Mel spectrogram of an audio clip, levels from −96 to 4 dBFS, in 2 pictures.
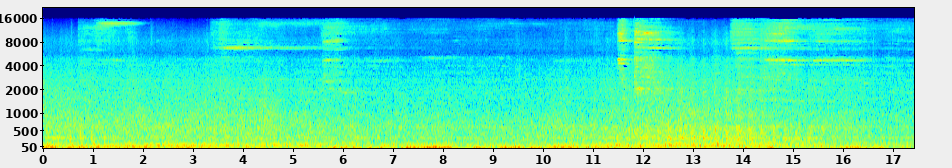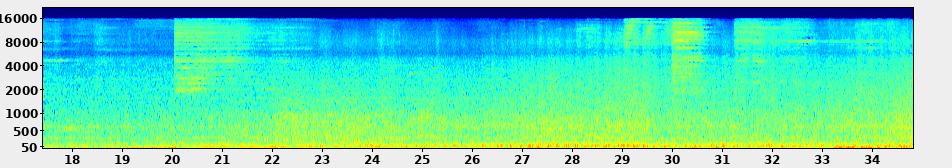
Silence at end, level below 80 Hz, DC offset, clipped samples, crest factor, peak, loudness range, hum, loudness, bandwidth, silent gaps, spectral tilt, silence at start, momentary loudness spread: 0 s; -34 dBFS; under 0.1%; under 0.1%; 18 dB; -8 dBFS; 9 LU; none; -28 LUFS; 16 kHz; none; -3.5 dB/octave; 0 s; 12 LU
